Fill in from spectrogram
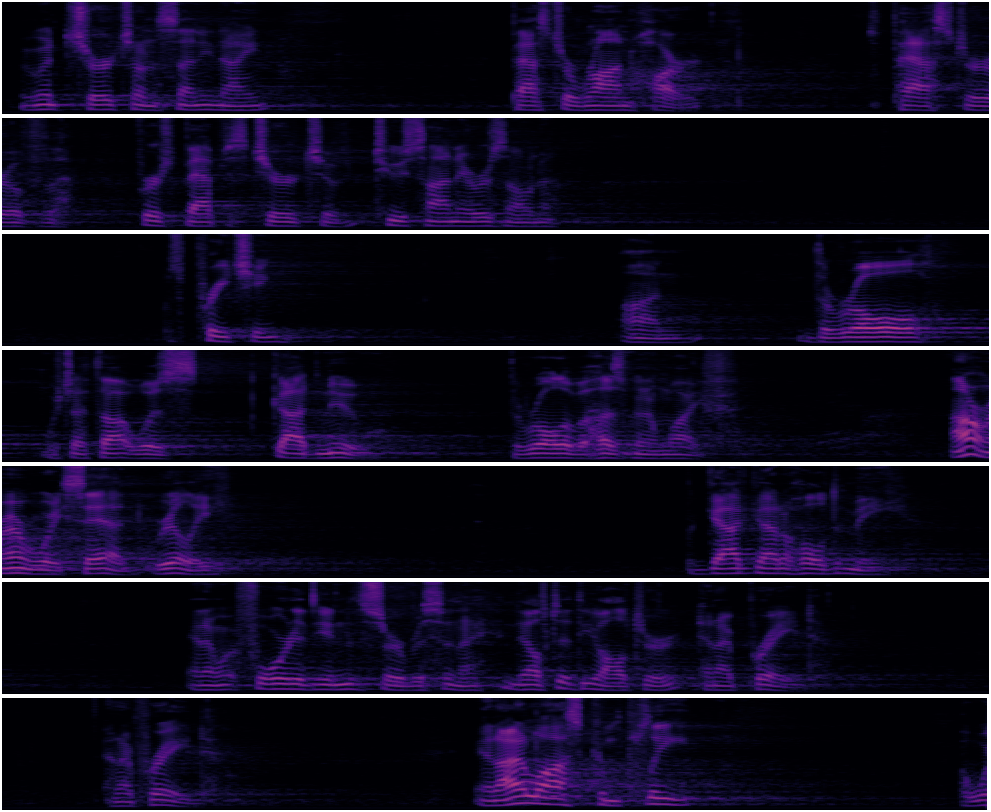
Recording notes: Sermon preached at Avondale Baptist Church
